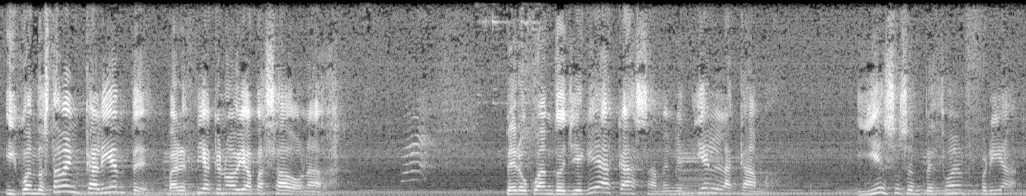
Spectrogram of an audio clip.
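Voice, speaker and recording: Spanish-accented man, live church sermon, dramatic storyteller; higher voice, clear piano under him. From Basque Country, Spain. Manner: dramatic storytelling, acting out cries of pain. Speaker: preacher.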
